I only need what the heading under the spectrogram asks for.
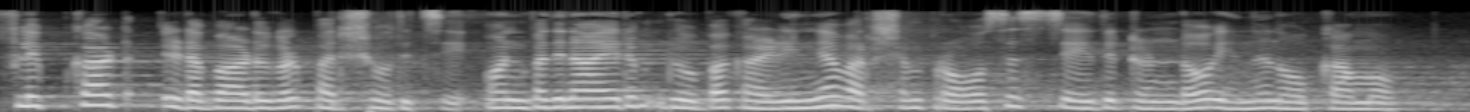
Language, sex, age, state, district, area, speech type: Malayalam, female, 18-30, Kerala, Malappuram, rural, read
